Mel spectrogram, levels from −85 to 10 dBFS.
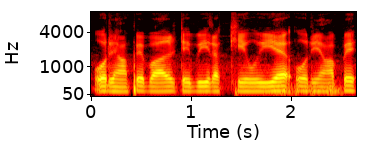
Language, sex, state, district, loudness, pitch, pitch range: Hindi, male, Haryana, Charkhi Dadri, -18 LUFS, 120 Hz, 120-125 Hz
